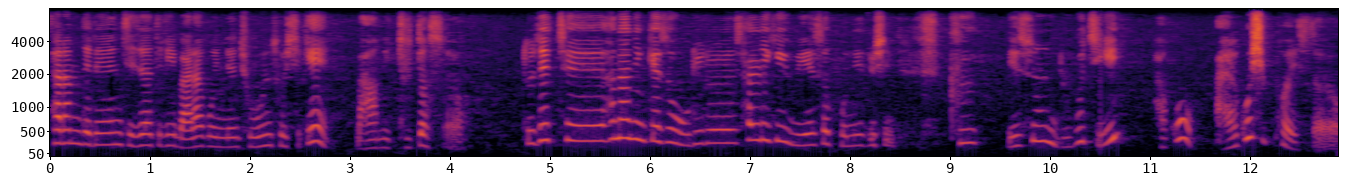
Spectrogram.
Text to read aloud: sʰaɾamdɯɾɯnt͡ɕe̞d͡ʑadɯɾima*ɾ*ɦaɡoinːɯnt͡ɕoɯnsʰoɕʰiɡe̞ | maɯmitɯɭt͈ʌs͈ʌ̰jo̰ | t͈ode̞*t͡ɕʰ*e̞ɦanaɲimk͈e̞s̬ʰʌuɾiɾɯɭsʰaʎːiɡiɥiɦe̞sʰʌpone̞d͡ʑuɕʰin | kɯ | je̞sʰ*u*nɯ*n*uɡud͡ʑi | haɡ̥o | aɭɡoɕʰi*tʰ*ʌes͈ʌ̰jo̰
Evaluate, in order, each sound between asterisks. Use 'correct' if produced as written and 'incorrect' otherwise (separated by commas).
correct, correct, correct, incorrect, incorrect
